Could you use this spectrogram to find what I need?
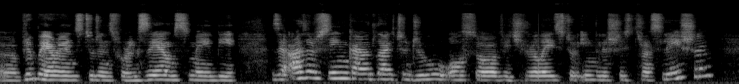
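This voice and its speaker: A woman talks at a moderate pace in a Russian accent, her pitch medium with ordinary variation. Noticeable background noise runs underneath. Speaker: English tutor. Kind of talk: interview.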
